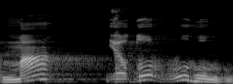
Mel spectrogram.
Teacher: ضاد کو موٹا پڑھیں گے، کیوں؟ اس لیے کہ حروف مستعلیہ میں سے ہے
